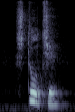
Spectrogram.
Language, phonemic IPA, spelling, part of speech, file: Dutch, /ˈstuɫcjə/, stoeltje, noun, Nl-stoeltje.ogg
- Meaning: diminutive of stoel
